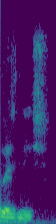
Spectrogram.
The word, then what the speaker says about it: Rajnish: how do you say your name ranesh osho rajneesh so my dad was like oh needs to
